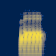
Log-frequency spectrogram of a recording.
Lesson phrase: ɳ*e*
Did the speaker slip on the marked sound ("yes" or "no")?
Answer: no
